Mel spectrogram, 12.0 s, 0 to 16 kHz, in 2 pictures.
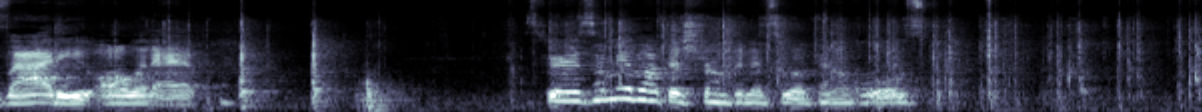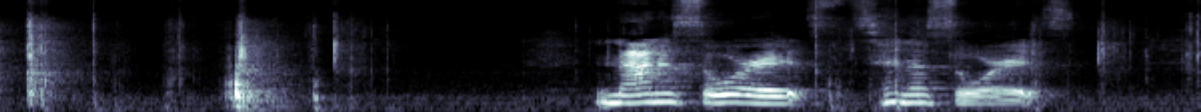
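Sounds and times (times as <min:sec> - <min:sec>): cards slapping and flicking: 0:02.8 - 0:08.0.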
